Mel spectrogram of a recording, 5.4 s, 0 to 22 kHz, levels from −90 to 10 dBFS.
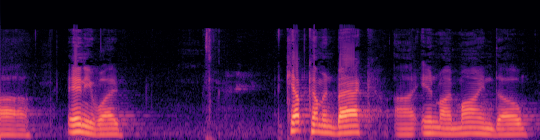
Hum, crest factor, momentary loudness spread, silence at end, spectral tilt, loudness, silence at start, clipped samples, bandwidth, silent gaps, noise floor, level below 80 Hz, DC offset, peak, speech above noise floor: none; 18 dB; 15 LU; 0.05 s; -8 dB/octave; -17 LUFS; 0 s; 0.1%; 11 kHz; none; -54 dBFS; -56 dBFS; under 0.1%; 0 dBFS; 38 dB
